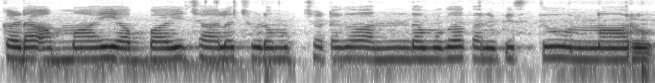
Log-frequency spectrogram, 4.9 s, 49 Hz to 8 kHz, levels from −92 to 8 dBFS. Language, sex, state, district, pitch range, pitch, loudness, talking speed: Telugu, female, Andhra Pradesh, Sri Satya Sai, 210-220 Hz, 215 Hz, -15 LUFS, 95 wpm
